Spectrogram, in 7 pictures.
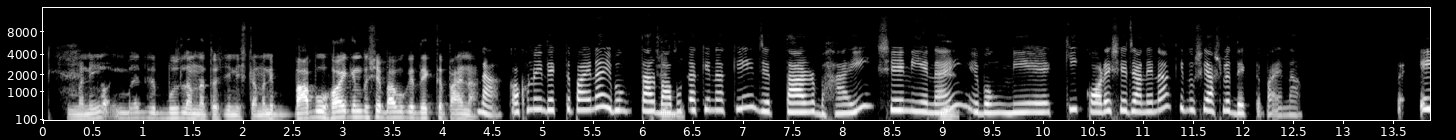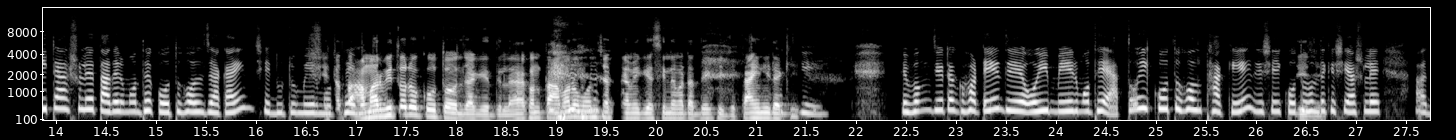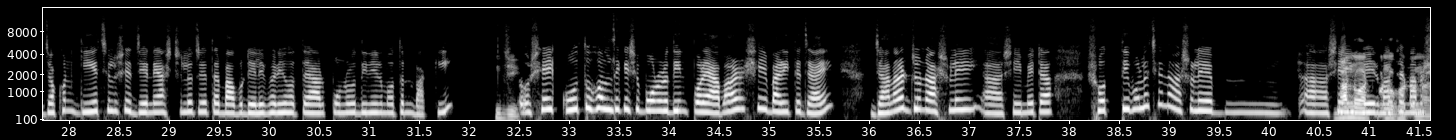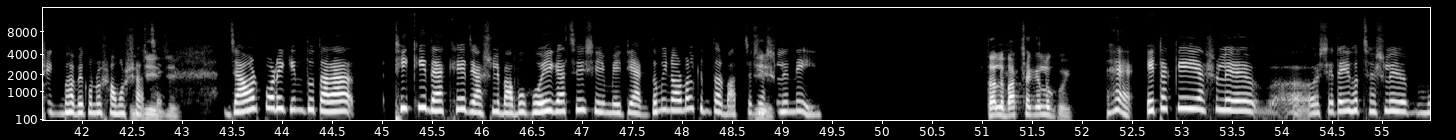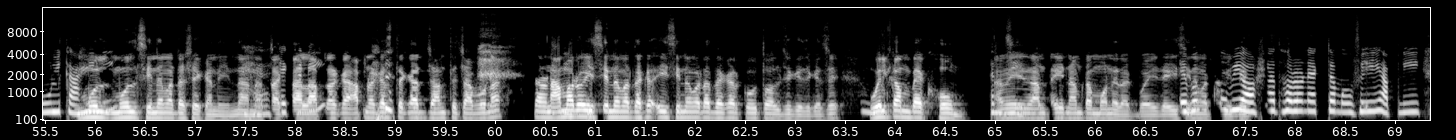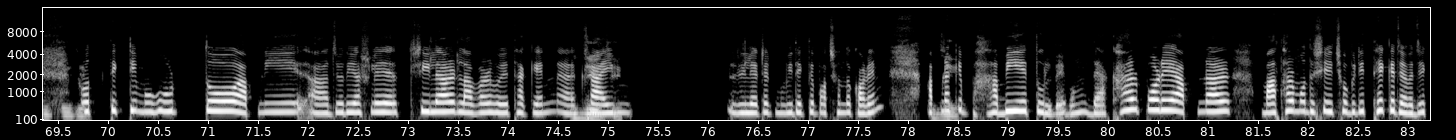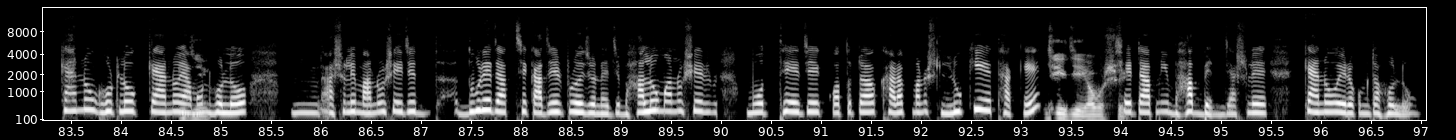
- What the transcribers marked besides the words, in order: chuckle; chuckle; tapping
- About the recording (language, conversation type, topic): Bengali, unstructured, আপনার প্রিয় সিনেমা কোনটি, এবং আপনি কেন সেটি পছন্দ করেন?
